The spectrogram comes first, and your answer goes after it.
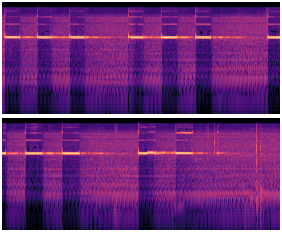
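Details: First Alert smoke detector, cover off during teardown: sharp high-pitched beeps in short bursts, about two a second, never stopping; no visible fault found, owner suspects the smoke chamber.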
